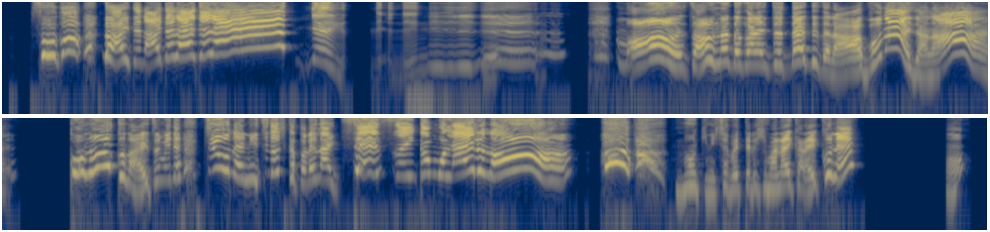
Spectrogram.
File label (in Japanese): おっちょこちょいな妖精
